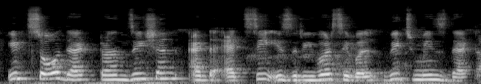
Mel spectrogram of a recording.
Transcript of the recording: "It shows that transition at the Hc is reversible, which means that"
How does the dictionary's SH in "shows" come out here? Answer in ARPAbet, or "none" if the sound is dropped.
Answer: S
